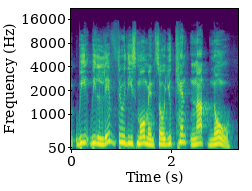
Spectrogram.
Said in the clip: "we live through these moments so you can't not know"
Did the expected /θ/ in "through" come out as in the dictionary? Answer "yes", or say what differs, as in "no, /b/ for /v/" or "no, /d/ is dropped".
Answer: yes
